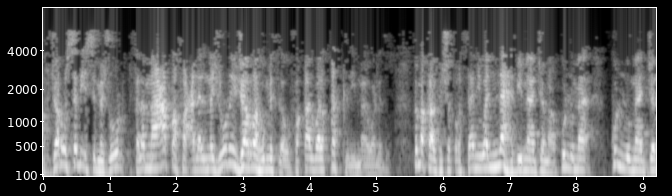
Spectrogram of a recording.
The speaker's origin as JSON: {"language": "Arabic", "country": "Palestine", "said": "ومرج عامر عندنا في فلسطين هنا في بلادنا في بلاد الشام"}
